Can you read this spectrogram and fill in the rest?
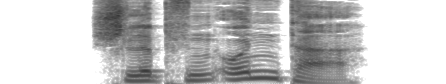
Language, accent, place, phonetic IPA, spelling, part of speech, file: German, Germany, Berlin, [ˌʃlʏp͡fn̩ ˈʊntɐ], schlüpfen unter, verb, De-schlüpfen unter.ogg
- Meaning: inflection of unterschlüpfen: 1. first/third-person plural present 2. first/third-person plural subjunctive I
